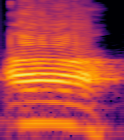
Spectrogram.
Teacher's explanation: आ कहां से निकल के आया कंठ से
